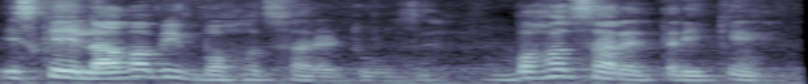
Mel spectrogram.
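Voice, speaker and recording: A man's voice: mid-range voice, very animated, a little fast, dark tone, slight background noise. A man gives an informal sales talk to a small group, stressing points by repeating phrases. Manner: emphatic, repeats phrases for stress, gestures while talking. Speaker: sales trainer. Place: indoor room with curtains.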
